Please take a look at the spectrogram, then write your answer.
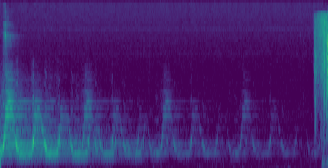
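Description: A vintage-style music sample runs through a wet effect plug-in in FL Studio, giving repeating warbly, echoing tones that fade and then end in a brief burst.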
